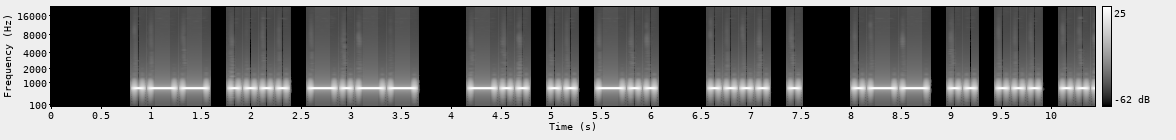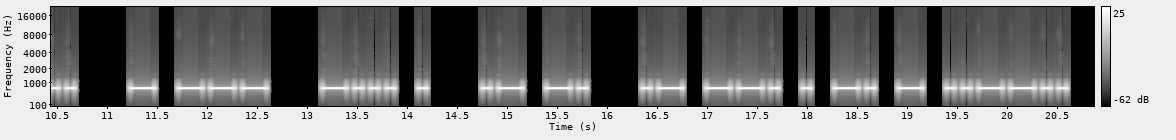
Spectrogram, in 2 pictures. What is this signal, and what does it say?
Morse code, heard as a keyed tone, about 15 wpm, 700 Hz. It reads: WHY DID HE WISH TO BE AN AGENT?
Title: Sentences from Top 1600 Words 15wpm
